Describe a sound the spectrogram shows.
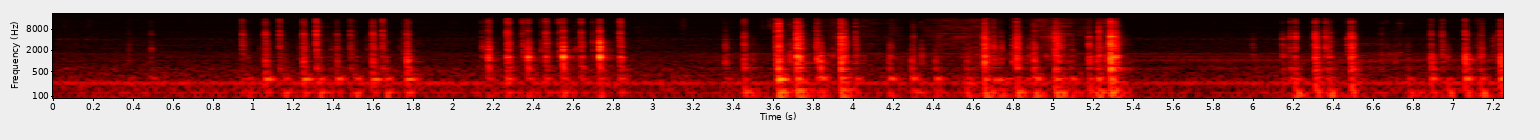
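Keyboard keys clack in quick bursts as fingers press them.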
